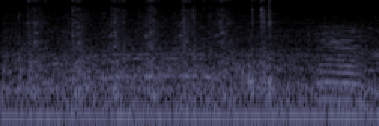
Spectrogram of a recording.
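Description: A sewing machine stitches quilt seams in a steady, continuous mechanical whir with a constant low hum, running without pause at moderate volume.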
